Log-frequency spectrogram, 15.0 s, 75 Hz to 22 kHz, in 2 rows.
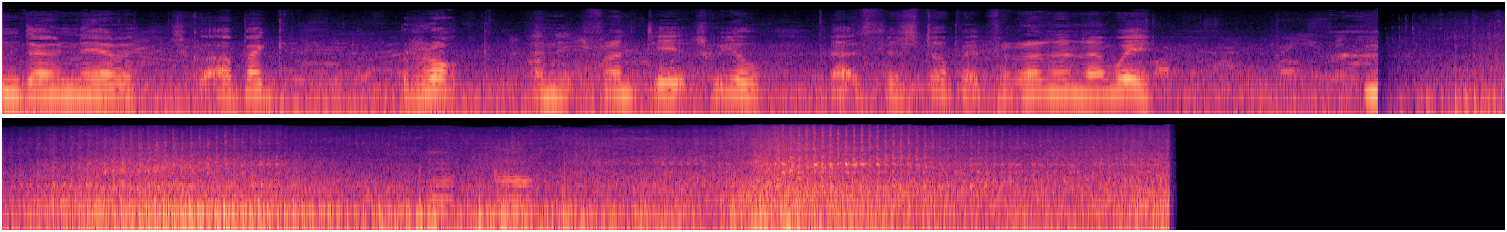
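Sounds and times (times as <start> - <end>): road noise: 0.0 - 13.4.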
